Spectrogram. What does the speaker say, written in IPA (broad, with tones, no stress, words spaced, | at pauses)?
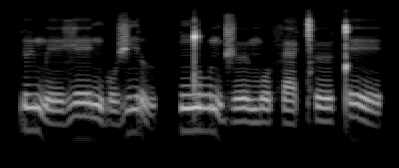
ɾy˦meː˨ɣeː˧ ŋɡo˨ʒi˦ɾɯ˨ | ŋ͡ǃu˦nd͡ʒøː˨mo˨ θæ˨ǀʰøː˧ǃeː˦˨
